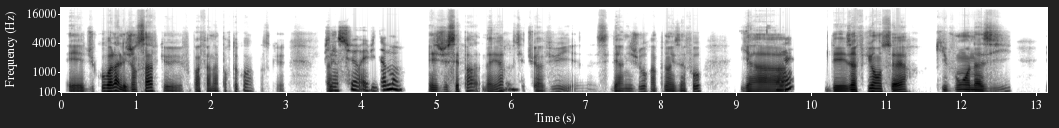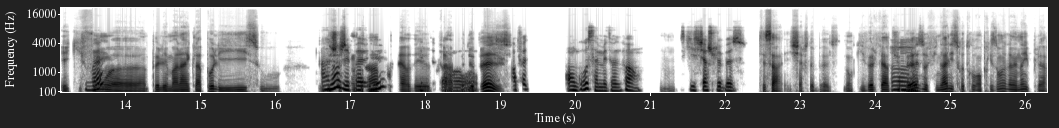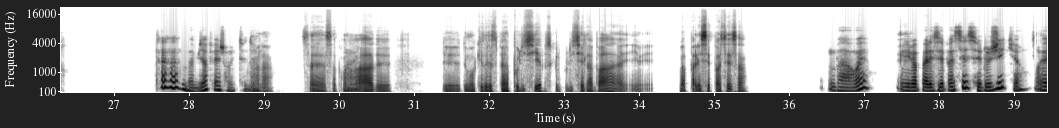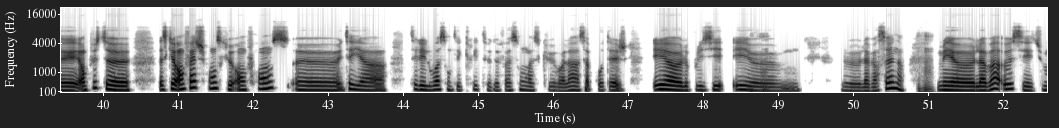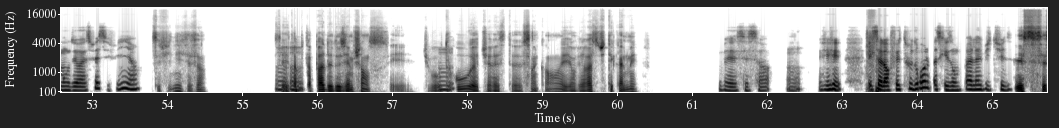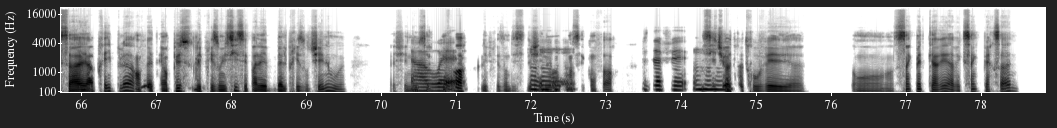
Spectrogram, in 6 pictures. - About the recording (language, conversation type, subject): French, unstructured, Quelle est la plus grande surprise que tu as eue récemment ?
- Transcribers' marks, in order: other background noise; stressed: "buzz"; chuckle; chuckle; laugh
